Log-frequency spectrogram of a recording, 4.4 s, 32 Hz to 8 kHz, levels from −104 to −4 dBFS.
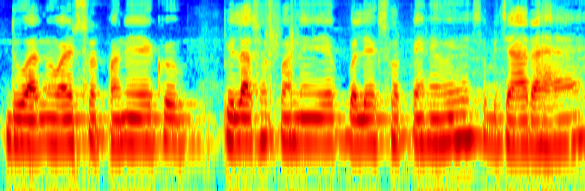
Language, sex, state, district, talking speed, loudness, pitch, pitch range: Hindi, male, Delhi, New Delhi, 245 wpm, -18 LUFS, 130 Hz, 130-135 Hz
